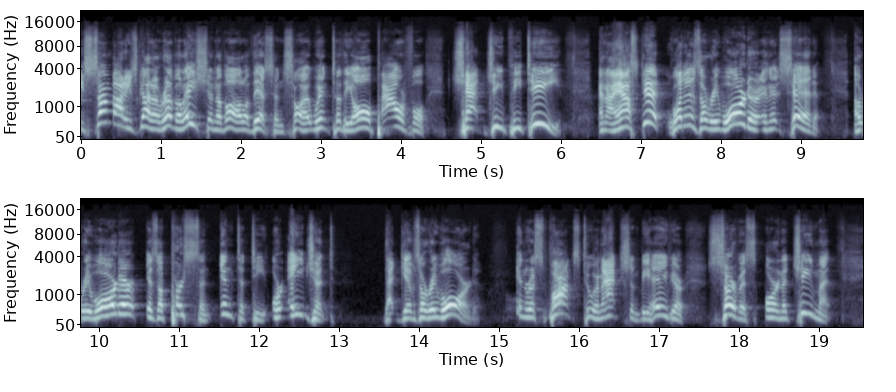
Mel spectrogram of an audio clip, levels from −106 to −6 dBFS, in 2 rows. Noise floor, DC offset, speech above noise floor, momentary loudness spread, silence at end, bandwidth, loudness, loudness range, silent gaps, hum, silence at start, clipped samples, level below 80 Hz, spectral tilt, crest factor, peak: -76 dBFS; under 0.1%; 51 dB; 13 LU; 0.45 s; 15 kHz; -24 LUFS; 6 LU; none; none; 0 s; under 0.1%; -68 dBFS; -3 dB/octave; 20 dB; -6 dBFS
